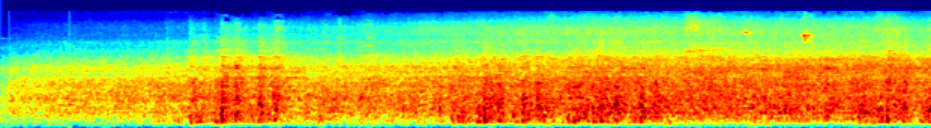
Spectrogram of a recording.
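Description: Passenger train running through the station: a steady rush of wheels on rail with repeated clicking over rail joints, growing louder over the first few seconds as it nears.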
